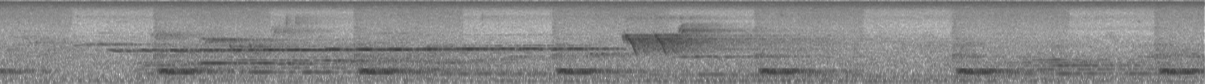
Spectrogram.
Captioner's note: faint bird tweets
